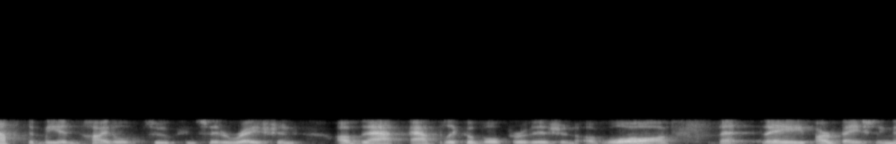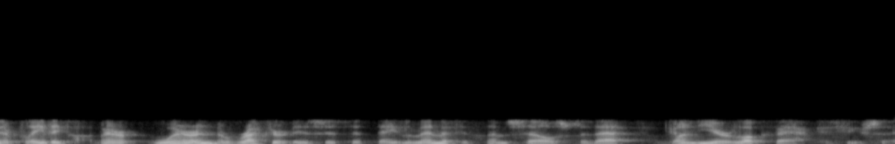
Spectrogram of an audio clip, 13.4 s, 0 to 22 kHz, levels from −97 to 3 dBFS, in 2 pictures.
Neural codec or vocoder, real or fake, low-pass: codec, 16 kHz in and 24 kHz out, 0.6 kbps, FocalCodec, streaming, 2048 codes; fake; 3.6 kHz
